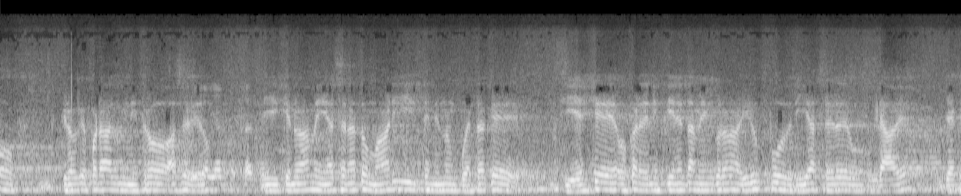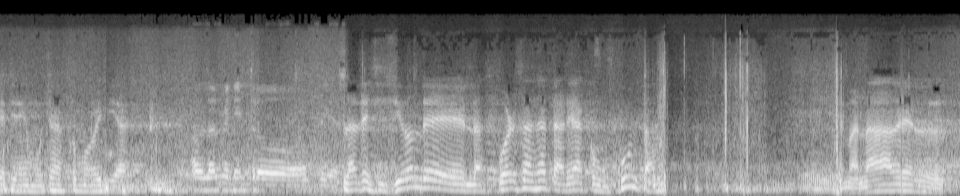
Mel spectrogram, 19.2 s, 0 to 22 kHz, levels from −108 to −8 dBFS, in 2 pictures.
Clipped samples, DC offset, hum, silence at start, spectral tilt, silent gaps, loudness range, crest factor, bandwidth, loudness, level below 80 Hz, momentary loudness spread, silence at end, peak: under 0.1%; under 0.1%; none; 0 s; -7.5 dB/octave; none; 3 LU; 18 dB; 12.5 kHz; -19 LUFS; -50 dBFS; 6 LU; 0 s; 0 dBFS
